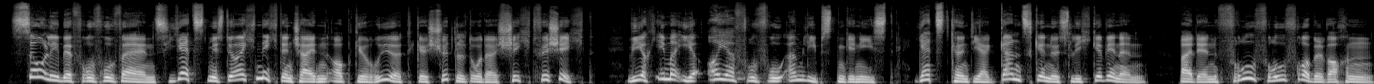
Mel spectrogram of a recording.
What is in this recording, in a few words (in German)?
Werbung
